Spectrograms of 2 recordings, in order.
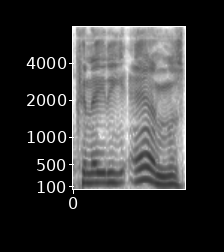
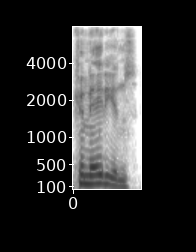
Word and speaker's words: Canadiens: people say up the Canadians. No, it's the Canadiens. You emphasize Well, the it ends in the EN the as ends, opposed to- and it's spelled ENS and not ANS at the very end.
